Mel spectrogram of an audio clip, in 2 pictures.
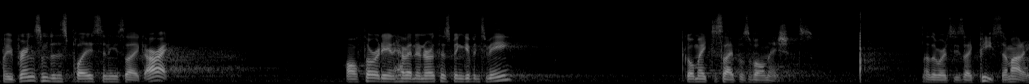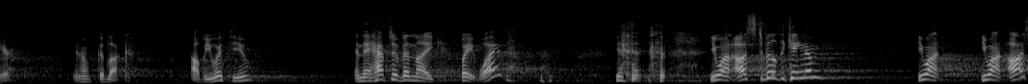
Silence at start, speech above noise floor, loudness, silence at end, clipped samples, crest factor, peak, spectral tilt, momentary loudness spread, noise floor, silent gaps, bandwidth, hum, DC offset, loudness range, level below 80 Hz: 0 s; 36 dB; -36 LUFS; 0 s; under 0.1%; 24 dB; -14 dBFS; -4 dB/octave; 19 LU; -71 dBFS; none; 16 kHz; none; under 0.1%; 8 LU; under -90 dBFS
